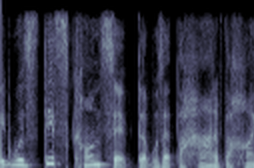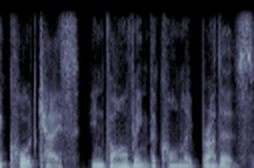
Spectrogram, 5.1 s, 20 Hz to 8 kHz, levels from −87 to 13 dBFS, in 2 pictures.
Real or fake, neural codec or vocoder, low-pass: real; none; 7.2 kHz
